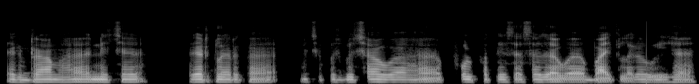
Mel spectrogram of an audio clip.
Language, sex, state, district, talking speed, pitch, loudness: Hindi, male, Bihar, Jahanabad, 180 wpm, 115 Hz, -25 LUFS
